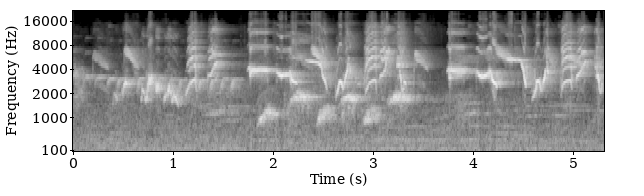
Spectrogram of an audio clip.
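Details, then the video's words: Oriental magpie-robin song that opens with soft descending notes, then breaks into loud bursts of mixed whistles and rasping chatter, each lasting about a second. "Tiếng Chim Chòe Than Hót Hay Nhất 2026"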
